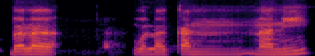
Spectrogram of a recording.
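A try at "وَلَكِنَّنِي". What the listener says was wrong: walakinnani lakinna bukan laka. Laki lakinnani.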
